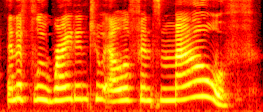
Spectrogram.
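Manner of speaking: rising excited read aloud; excited climax. A narrator's reading. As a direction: build to the surprise. Tooth lands in mouth.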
